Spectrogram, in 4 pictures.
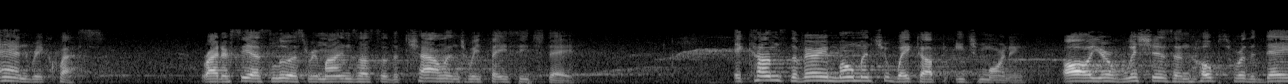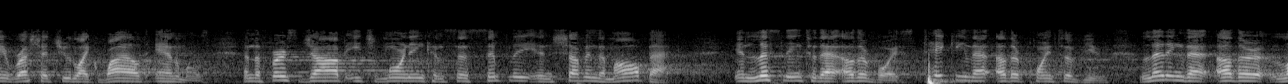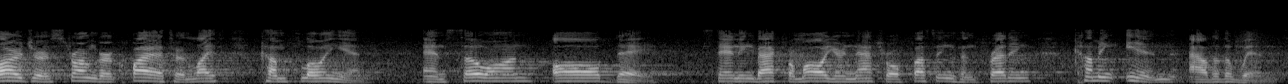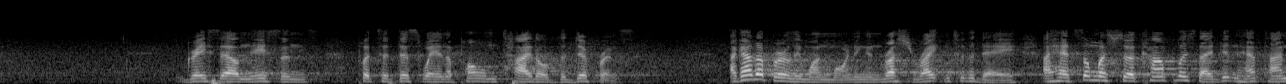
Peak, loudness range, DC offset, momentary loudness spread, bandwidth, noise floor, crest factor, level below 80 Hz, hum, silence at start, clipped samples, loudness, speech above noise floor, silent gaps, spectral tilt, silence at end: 0 dBFS; 7 LU; under 0.1%; 15 LU; 5.4 kHz; -51 dBFS; 24 dB; -42 dBFS; none; 0 s; under 0.1%; -25 LUFS; 26 dB; none; -4.5 dB/octave; 0 s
